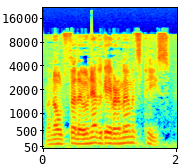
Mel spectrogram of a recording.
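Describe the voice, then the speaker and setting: A man's voice: mid-range voice, fast, lightly acted. An actor playing a sullen, evasive man in his late twenties, a defensive gigolo and addict in a radio drama. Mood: evasive, bitter.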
